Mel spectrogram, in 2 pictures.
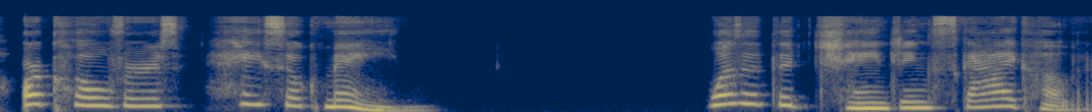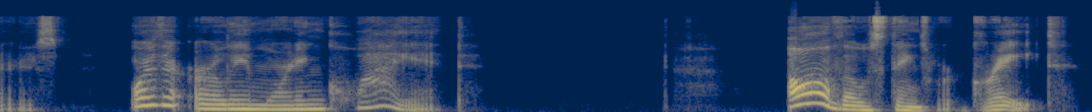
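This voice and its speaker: A woman reading a children's picture book aloud expressively, with deliberate storytelling pauses. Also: low voice, creaky. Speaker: children's read-aloud narrator.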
